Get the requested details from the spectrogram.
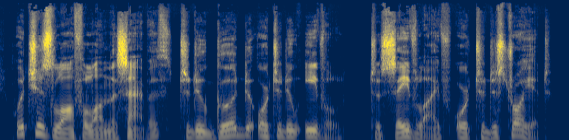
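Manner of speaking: ordinary delivery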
